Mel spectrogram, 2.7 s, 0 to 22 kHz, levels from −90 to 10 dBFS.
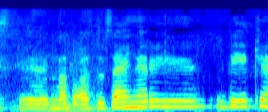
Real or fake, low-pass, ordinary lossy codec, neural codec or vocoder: fake; 14.4 kHz; Opus, 16 kbps; codec, 44.1 kHz, 3.4 kbps, Pupu-Codec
